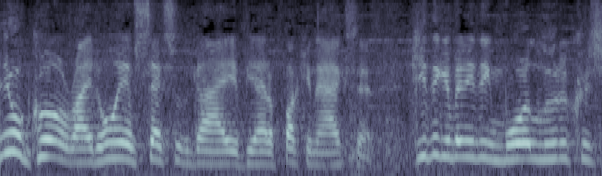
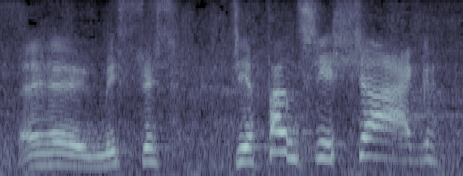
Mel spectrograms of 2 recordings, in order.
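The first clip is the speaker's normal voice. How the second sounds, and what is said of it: Put-on British accent. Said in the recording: “put on some kind of stupid fucking accent”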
